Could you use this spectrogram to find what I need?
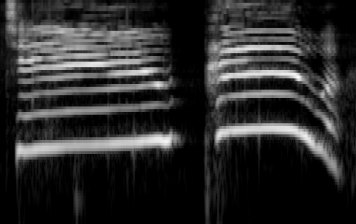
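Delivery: slow, high, loud sing-song; drawn-out punchline. A narrator's reading. Reader building the big joke for the child, slow and sing-song. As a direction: stretch it out for laughs.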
